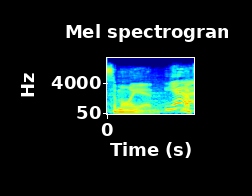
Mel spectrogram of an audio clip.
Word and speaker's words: Samoyed: saying it now like everybody pronounces samid about 70 different ways yeah see I was always like we were always I swear I think it's samoyed samoyed is how I've always said it so then the first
